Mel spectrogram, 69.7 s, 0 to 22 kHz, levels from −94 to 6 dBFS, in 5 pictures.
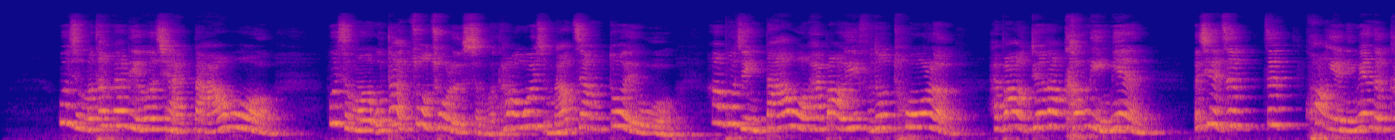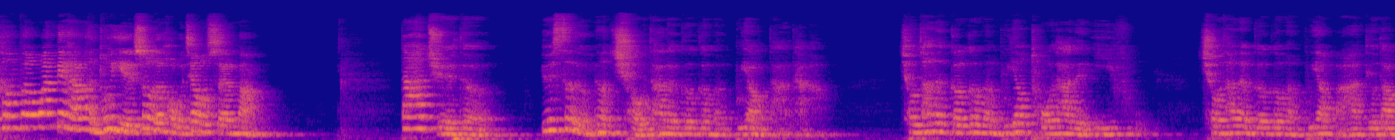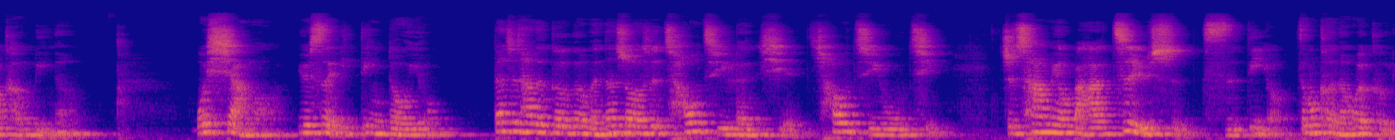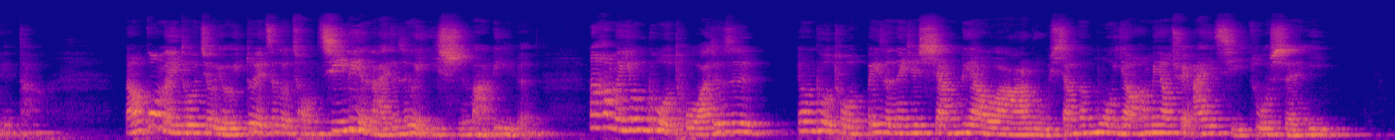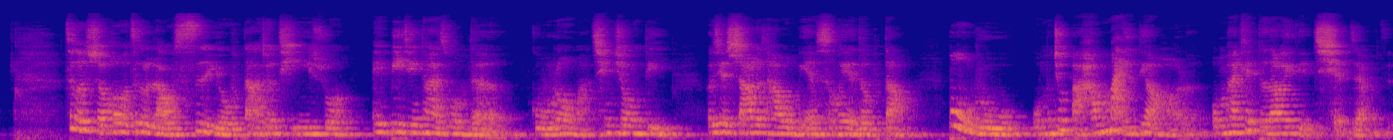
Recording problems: off-mic speech; far
room echo; noticeable; dies away in 0.6 s

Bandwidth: 14.5 kHz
